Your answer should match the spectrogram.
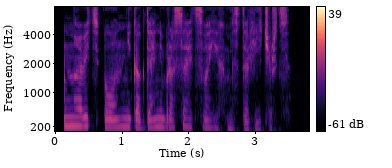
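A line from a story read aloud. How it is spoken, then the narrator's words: Soft question. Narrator (Russian): мягко спросила она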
